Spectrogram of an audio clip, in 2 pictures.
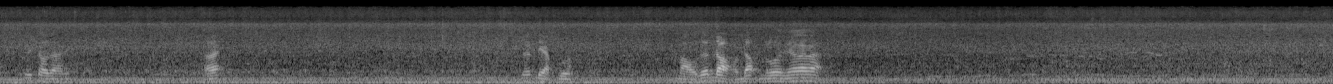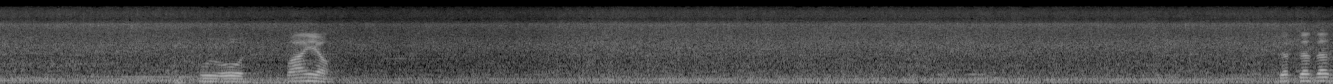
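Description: Water bubbles and hums steadily.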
